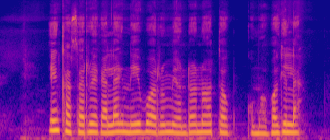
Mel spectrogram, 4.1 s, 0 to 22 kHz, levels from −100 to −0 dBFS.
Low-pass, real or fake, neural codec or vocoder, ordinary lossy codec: none; real; none; none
